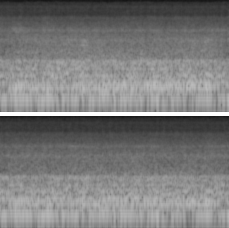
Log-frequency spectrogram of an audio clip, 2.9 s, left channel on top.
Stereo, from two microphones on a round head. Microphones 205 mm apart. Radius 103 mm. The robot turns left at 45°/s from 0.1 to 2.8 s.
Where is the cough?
I don't hear a cough.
